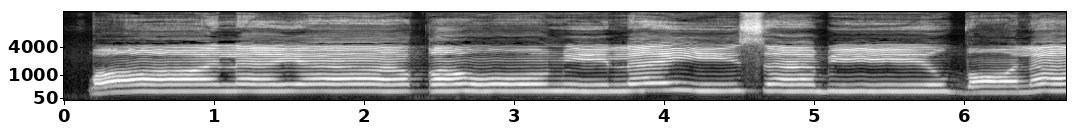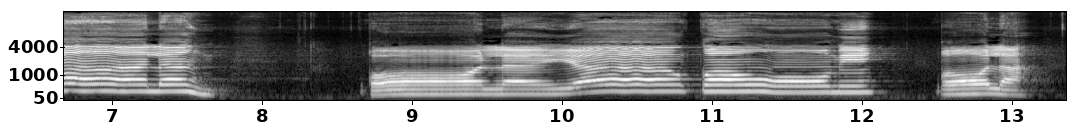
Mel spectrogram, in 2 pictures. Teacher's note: qa panjang 2 ketukan karena ada alif diawali dengan fathah. Alif sebelumnya fathah, panjang 2 ketukan, mad asli atau mad tabi'i.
